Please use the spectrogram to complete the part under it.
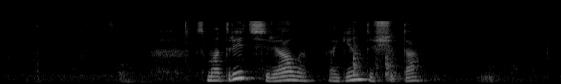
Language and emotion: Russian, neutral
